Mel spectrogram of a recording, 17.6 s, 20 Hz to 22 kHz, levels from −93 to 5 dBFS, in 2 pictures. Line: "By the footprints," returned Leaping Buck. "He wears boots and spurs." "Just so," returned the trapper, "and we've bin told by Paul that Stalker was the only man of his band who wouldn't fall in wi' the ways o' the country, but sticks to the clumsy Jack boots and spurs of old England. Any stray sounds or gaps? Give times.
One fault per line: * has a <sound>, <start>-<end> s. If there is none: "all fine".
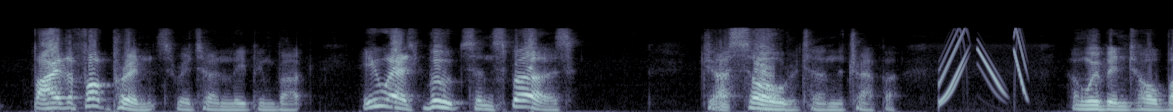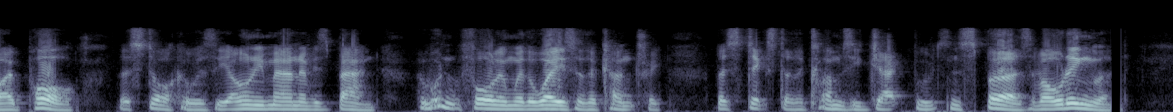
* has a chirp, 7.0-7.7 s
* has a dropout, 17.1-17.2 s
